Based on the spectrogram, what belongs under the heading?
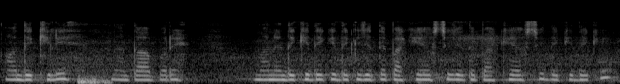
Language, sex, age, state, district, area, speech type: Odia, female, 30-45, Odisha, Sundergarh, urban, spontaneous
